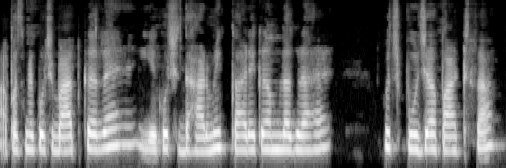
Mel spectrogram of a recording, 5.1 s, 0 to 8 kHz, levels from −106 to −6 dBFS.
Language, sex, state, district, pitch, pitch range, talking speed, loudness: Hindi, female, Bihar, Muzaffarpur, 235 Hz, 225-260 Hz, 215 wpm, -16 LUFS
